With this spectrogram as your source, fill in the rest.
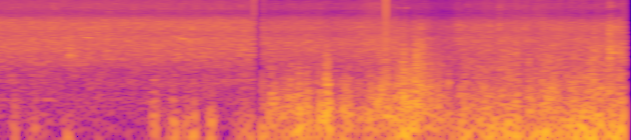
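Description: Strong storm wind roars and gusts against the microphone during a local storm warning at a seaport, rising from a moderate rush into a loud, sustained buffeting with rain.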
